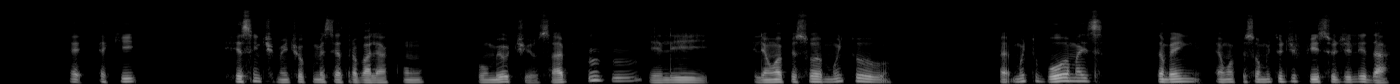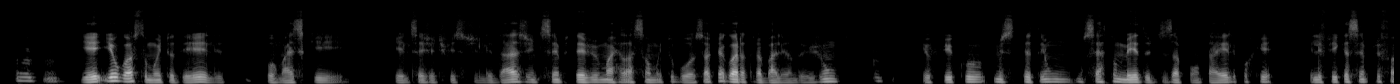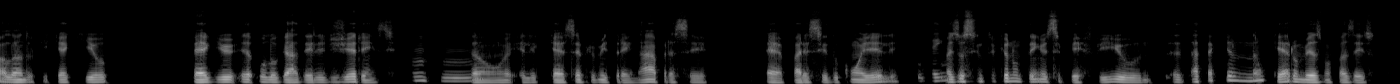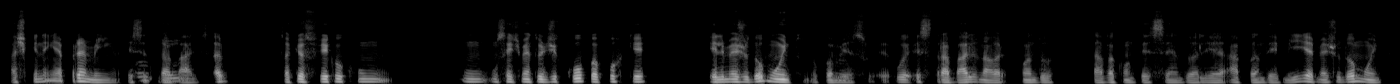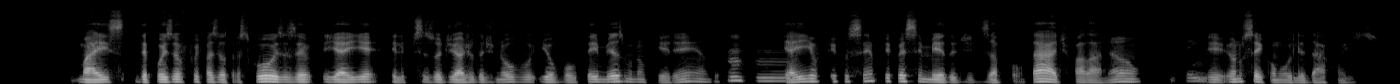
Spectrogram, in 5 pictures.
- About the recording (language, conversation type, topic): Portuguese, advice, Como posso dizer não sem sentir culpa ou medo de desapontar os outros?
- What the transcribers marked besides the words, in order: none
